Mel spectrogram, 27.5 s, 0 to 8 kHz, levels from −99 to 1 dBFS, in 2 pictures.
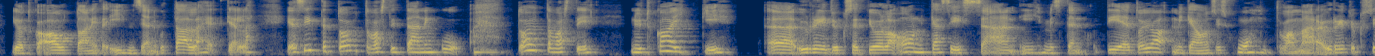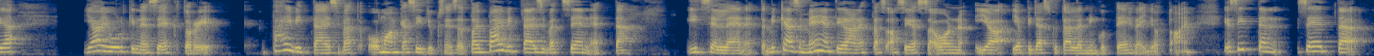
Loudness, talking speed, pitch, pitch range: -19 LUFS, 135 wpm, 185 Hz, 165-215 Hz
